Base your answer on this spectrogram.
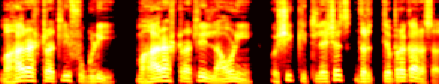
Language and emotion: Goan Konkani, neutral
